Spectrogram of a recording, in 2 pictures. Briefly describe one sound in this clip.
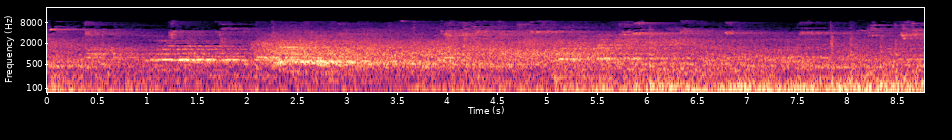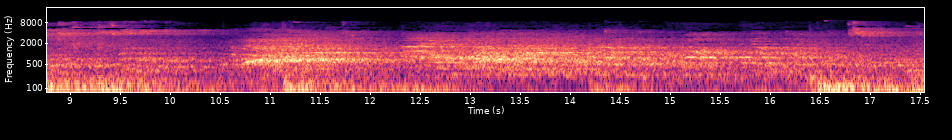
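Players shout and call out in a large echoing gym.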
